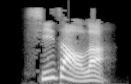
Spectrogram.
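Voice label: Chinese, example sentence; hsk2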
